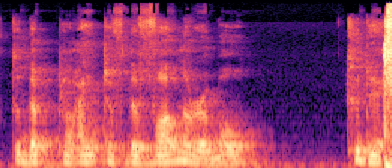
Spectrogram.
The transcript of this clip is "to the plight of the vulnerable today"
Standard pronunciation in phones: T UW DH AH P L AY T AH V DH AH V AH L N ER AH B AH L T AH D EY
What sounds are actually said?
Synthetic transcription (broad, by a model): T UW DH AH P L AY T AH V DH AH V AH L N ER AH B AH L T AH D EY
